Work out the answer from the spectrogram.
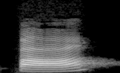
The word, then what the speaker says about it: parents: This is called parents. Ts will be silent.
